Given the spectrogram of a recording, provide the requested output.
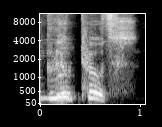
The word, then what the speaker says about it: Bluetooth: On dit Bluetooth.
